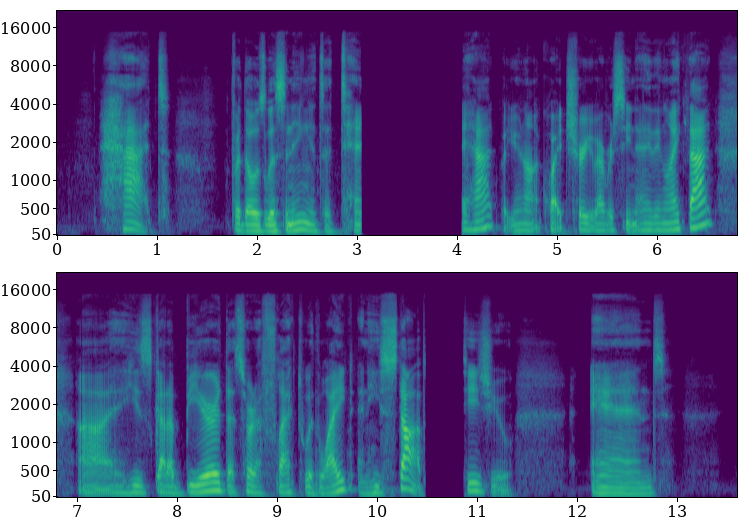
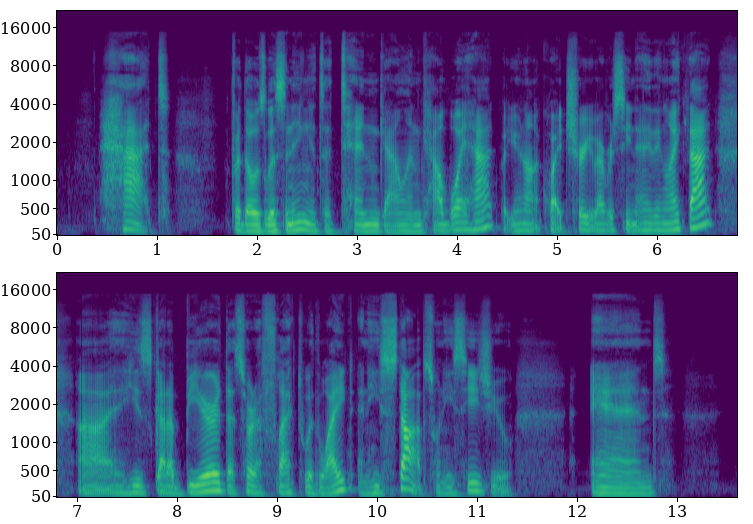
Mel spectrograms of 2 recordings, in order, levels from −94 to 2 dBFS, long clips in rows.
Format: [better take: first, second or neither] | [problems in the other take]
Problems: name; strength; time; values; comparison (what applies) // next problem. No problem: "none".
second | audio cutting out; at 3 s for 1 s and at 10 s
